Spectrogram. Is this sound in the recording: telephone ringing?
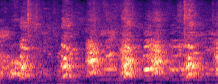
no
